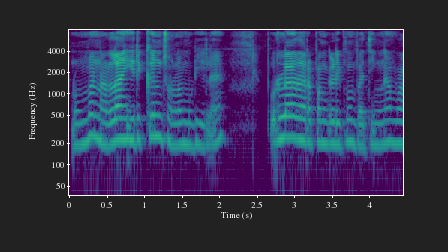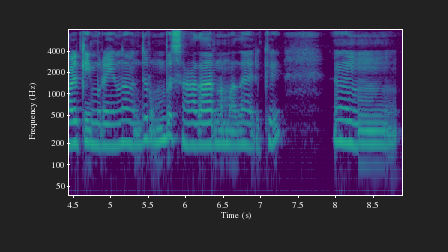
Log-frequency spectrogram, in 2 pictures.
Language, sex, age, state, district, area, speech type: Tamil, female, 30-45, Tamil Nadu, Salem, urban, spontaneous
